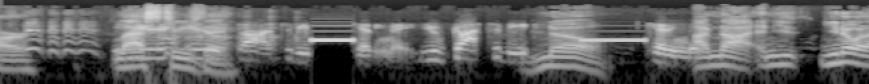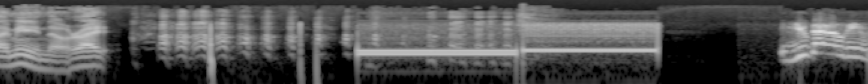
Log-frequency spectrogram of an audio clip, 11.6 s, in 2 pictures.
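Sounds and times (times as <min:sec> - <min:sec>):
speech: 0:00.0 - 0:07.2, 0:11.0 - 0:11.5
telephone dial tone after call disconnects: 0:08.2 - 0:10.2.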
